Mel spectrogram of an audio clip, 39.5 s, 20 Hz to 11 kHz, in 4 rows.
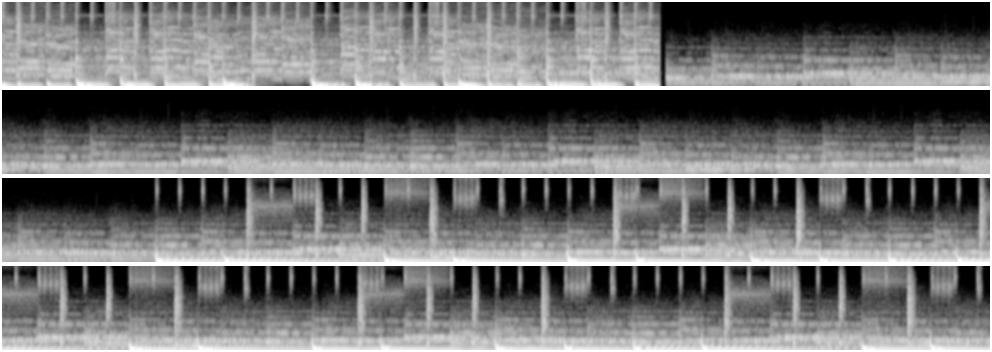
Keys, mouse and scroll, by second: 1.5-2.6 alt+scroll down 4, 2.6 click, 5.4 i, 8.9 click, 9.5-10.7 alt+scroll down 3, 10.8-11.2 scroll up 2, 11.5 scroll up 1, 13.4 click, 25.1 scroll down 1, 25.9 scroll up 1, 26.9 scroll down 1, 28.7 click.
